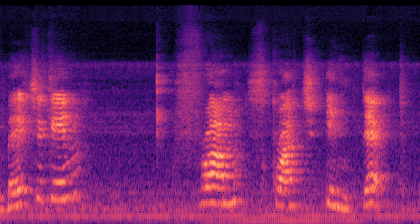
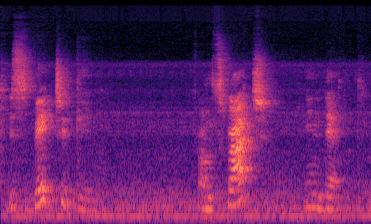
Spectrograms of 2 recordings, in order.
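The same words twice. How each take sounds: First: Title announcement. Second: Lower, softer and slow, winding the dish name down; soft closing title. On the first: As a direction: announce the dish name proudly and slowly. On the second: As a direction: sign off the dish name gently. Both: Real, not acted.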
